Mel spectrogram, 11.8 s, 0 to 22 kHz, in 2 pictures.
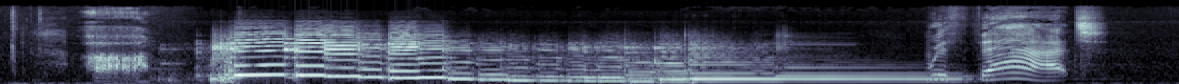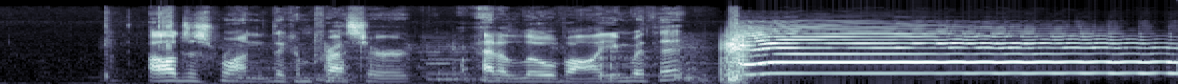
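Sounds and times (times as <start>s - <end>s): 
speech: 0.4s - 3.4s, 4.7s - 5.6s, 6.6s - 9.7s
guitar through a distortion pedal playing a lead line: 0.8s - 5.0s, 9.2s - 11.7s.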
